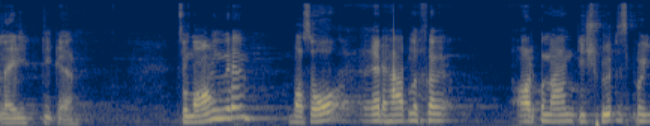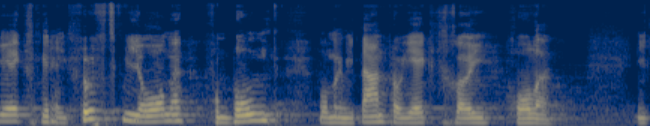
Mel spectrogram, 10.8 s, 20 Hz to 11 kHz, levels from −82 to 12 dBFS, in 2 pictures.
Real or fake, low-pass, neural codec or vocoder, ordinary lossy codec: fake; 9.9 kHz; codec, 44.1 kHz, 2.6 kbps, SNAC; none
